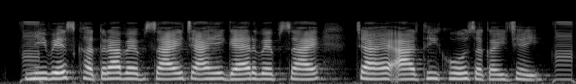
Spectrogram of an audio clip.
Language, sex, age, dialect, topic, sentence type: Magahi, male, 25-30, Western, banking, statement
